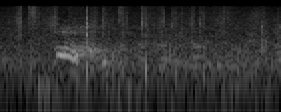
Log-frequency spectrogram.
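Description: A short vocal call from a player about half a second in, falling in pitch, over scattered light taps and footsteps on the hard tennis court.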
